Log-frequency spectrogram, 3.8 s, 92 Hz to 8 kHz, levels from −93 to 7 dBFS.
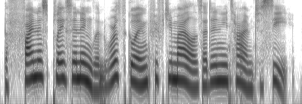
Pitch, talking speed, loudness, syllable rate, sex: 235 Hz, 205 wpm, -18 LUFS, 5.7 syllables/s, female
